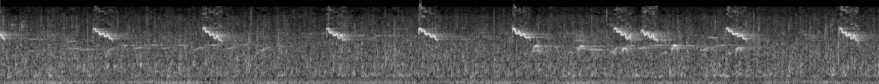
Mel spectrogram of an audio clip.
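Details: Yellow kecial of Lombok, the lemon-bellied white-eye, calling ciak ciak in the forest as master sound for training birds; high descending chip notes roughly once per second, some lower drawn-out notes, constant trickling background.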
